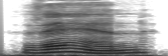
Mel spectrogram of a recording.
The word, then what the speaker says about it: than: So you may hear someone say, The metro is faster than a taxi. There, you hear a reduced vowel, the schwa, instead of the sound, a.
